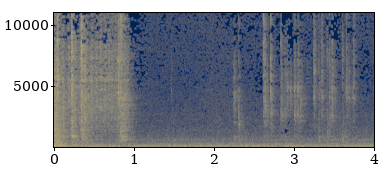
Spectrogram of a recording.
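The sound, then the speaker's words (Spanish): Metallic clinks of coins dropping into a capsule vending machine that dispenses small eggs with questions inside: a bright rattling burst at the start, then a series of lighter clicks and taps, fairly quiet, with no talking. “Te, a voy a dar seis monedas y tú le vas a, este, las vas a colocar, va a salir un huevito ahí, lo vas a abrir y ahí viene una pregunta.”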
